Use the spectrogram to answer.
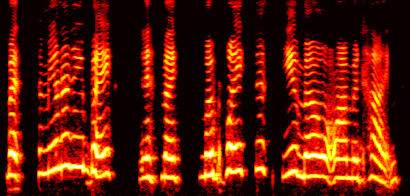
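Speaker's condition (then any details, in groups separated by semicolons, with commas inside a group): Cerebral palsy, spastic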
